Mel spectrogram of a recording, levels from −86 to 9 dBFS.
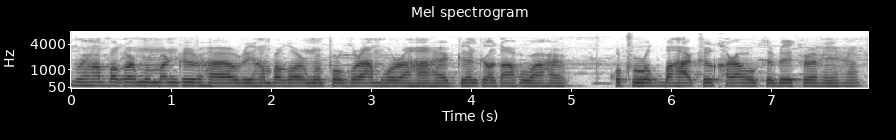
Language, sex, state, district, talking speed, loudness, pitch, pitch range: Maithili, male, Bihar, Supaul, 195 wpm, -14 LUFS, 150 Hz, 150-155 Hz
